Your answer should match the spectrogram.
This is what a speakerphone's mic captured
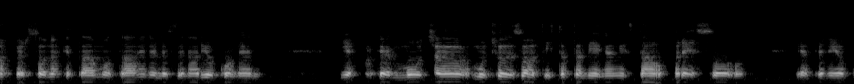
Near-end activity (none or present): none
